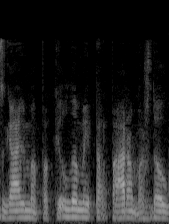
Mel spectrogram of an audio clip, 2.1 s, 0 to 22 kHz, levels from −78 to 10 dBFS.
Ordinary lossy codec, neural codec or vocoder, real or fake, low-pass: AAC, 32 kbps; codec, 24 kHz, 0.9 kbps, WavTokenizer, small release; fake; 10.8 kHz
